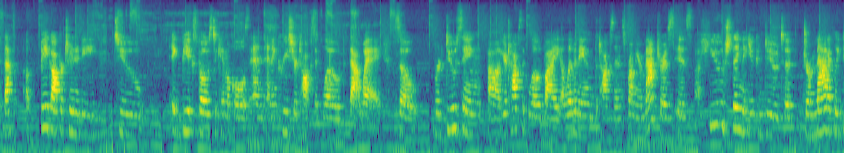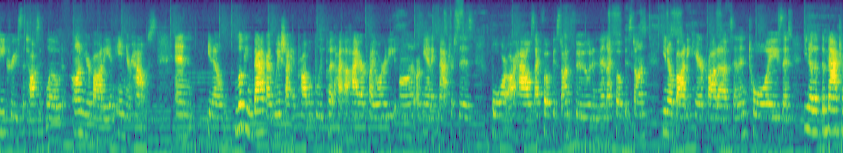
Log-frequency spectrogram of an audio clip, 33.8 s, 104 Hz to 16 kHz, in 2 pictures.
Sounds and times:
Inside, small room: 0:00.0 - 0:33.7
Music: 0:00.0 - 0:33.7
Speech: 0:00.0 - 0:33.7.

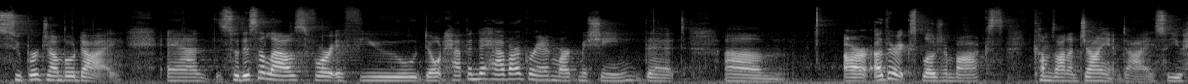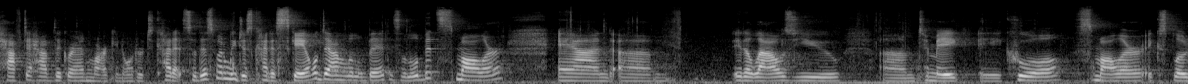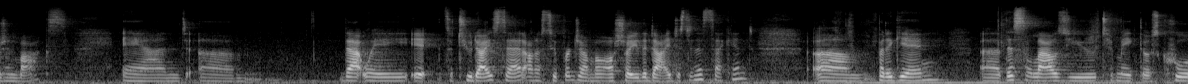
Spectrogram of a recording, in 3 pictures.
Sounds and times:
Speech: 0:00.0 - 0:07.9, 0:08.5 - 0:24.4, 0:25.0 - 0:26.4, 0:27.2 - 0:31.3, 0:31.9 - 0:35.6.

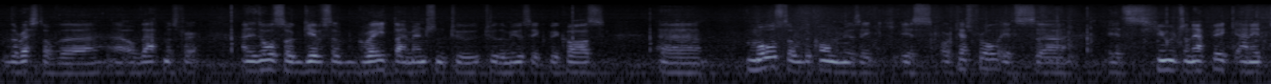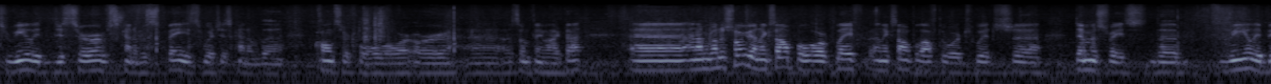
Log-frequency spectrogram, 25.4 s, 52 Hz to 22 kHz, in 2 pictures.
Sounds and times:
Speech: 0:00.0 - 0:25.4.

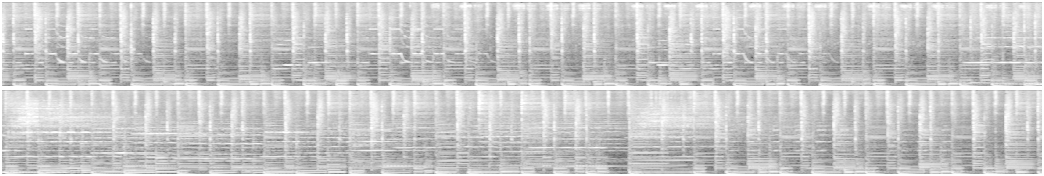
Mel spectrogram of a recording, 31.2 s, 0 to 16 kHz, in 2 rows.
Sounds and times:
Music: 0:00.0 - 0:31.2.

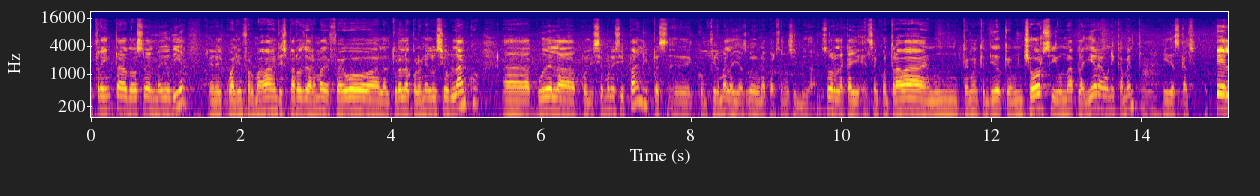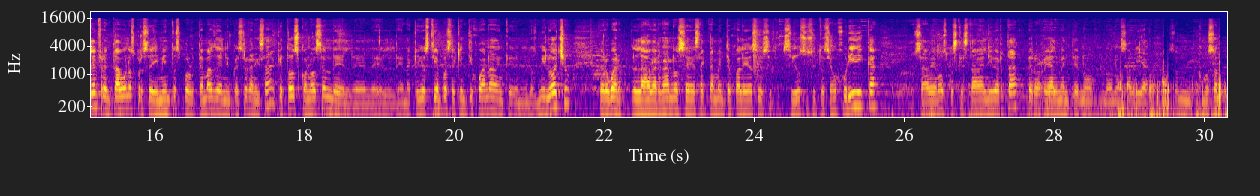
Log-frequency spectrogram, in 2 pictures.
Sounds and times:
Speech: 0:00.0 - 0:30.3.

